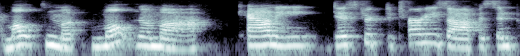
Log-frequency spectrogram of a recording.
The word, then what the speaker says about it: Multnomah: how to pronounce this mulch no ma that doesn't sound right Multnomah County District Attorney's Office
